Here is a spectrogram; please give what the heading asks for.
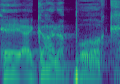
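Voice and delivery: big, hulking cartoon fairy-tale beast voice. Retelling a scene from a story; Beast voice. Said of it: "That's my Beast voice".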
